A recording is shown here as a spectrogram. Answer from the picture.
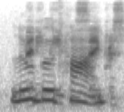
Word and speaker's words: Louboutin: I'm saying it right Louboutin but the correct way to say the creator of the red bottom shoes last name is Louboutin Lou Bhutan I had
